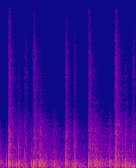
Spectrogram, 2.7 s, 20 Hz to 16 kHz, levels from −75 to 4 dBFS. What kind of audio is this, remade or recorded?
remade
